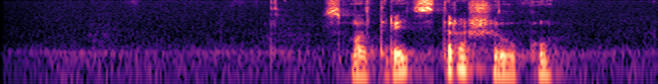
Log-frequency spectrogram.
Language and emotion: Russian, neutral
